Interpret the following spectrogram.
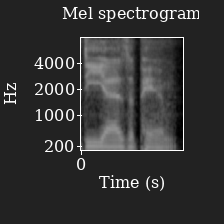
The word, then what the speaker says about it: diazepam: It's pronounced diazepam.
